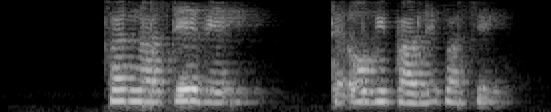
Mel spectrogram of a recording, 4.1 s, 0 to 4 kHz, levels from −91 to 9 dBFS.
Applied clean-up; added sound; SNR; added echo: neural mask model DeepFilterNet 3.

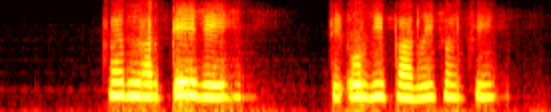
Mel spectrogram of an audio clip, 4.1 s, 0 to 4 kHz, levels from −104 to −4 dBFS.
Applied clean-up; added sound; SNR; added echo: neural separator model SepFormer WHAMR!.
